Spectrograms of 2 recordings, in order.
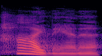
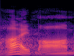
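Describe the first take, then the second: First: It is said in a sweet, sugary voice. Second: It is said in a deep, manly voice.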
